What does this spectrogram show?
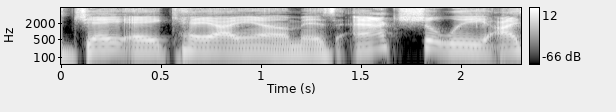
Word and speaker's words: JAKIM: Got a message from Abdul, and Abdul wanted to let us know that JAKIM, which is what we pronounce, it's JAKIM, is actually, I said it was a he.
